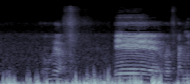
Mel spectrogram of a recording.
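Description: A woman talking, with a brief high-pitched, slightly wavering drawn-out vocal note lasting about half a second near the end.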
